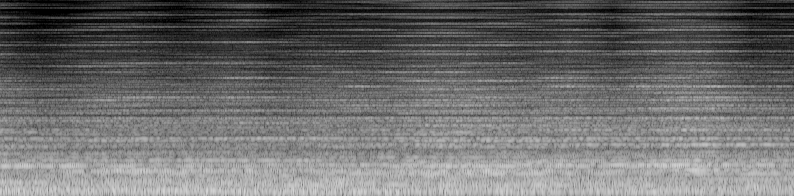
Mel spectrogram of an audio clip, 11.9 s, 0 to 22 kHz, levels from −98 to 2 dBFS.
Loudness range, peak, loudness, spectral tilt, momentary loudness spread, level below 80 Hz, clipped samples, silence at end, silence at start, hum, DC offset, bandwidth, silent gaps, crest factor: 1 LU; -6 dBFS; -20 LUFS; -6 dB/octave; 3 LU; -26 dBFS; under 0.1%; 0 s; 0 s; none; under 0.1%; over 20 kHz; none; 14 dB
